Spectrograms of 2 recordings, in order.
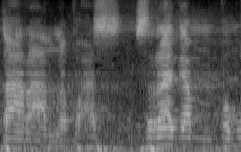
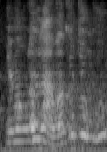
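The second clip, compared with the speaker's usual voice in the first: fast, higher, laughing confession; gleeful widow; 6 semitones higher, much faster than usual. Acted. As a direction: blurt it out gleefully. (istri yang lega, cepat sambil tertawa)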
